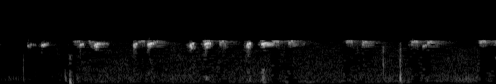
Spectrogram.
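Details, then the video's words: Loud, bright double-note calls of a female common quail, closely spaced at about 105 per minute, with a few clicks. "Female quail sound| madi batair ki awaz | batair karkaree| Maadi Batair Ki Awaz| Female Common quail"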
